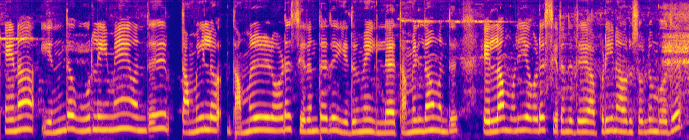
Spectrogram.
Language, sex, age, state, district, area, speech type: Tamil, female, 30-45, Tamil Nadu, Mayiladuthurai, urban, spontaneous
